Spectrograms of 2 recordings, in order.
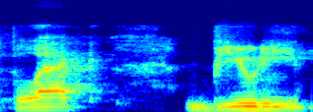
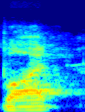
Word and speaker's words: Black Butte: I believe that's the way you properly announce it, is Black Beauty Porter. It's not pronounced butt. It looks like butt.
